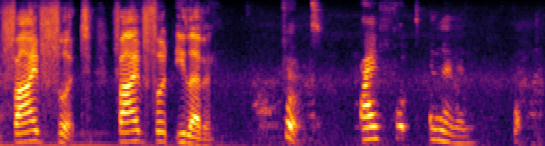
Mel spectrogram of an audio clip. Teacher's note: so instead of FO foot it's an uh sound here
